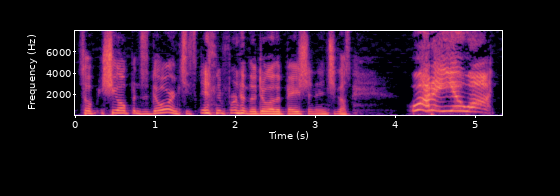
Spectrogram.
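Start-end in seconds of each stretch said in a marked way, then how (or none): 4.2-5.2 high, loud mock screech; imitated angry shriek, pitched way up; retold yelling. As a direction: yell it as the enraged patient. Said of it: "she can hear the yelling".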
